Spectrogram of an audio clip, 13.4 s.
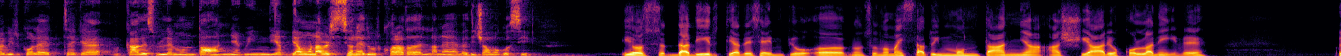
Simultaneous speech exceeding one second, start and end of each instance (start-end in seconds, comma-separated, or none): none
